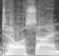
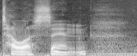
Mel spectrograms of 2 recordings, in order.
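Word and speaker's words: telecine: uh what you call it tend I said telesign before but it's properly pronounced Tes s which means uh for television from Cinema rush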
